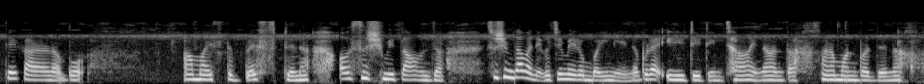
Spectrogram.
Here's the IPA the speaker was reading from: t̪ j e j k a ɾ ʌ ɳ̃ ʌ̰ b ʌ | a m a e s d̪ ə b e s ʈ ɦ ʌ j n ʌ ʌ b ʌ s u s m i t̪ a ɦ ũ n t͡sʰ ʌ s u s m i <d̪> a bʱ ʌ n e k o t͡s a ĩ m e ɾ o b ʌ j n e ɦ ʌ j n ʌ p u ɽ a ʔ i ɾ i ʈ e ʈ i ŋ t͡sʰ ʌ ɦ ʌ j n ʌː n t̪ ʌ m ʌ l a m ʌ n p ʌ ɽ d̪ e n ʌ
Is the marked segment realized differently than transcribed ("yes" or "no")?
yes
